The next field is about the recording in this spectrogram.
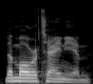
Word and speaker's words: The Mauritanian: The Mauritanian.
